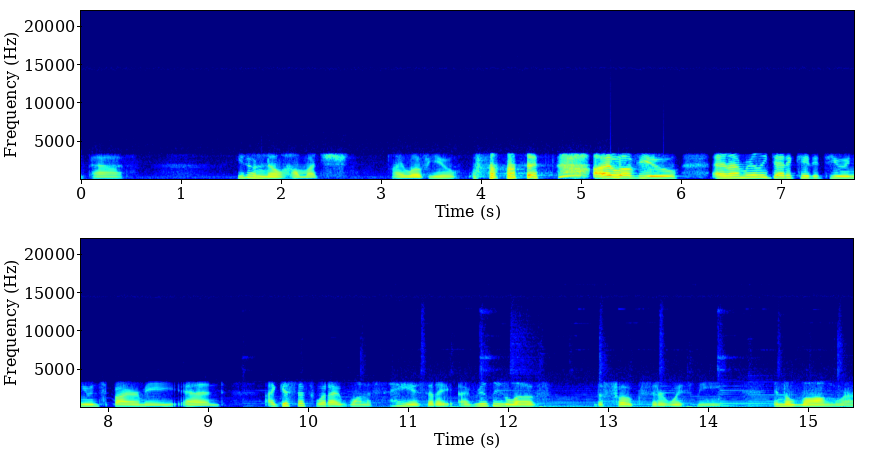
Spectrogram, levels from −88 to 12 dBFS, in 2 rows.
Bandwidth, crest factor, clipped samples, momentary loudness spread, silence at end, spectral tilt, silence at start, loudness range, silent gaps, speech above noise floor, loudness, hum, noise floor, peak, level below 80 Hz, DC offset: 8 kHz; 22 dB; under 0.1%; 16 LU; 0 s; -6 dB/octave; 0.1 s; 9 LU; none; 37 dB; -31 LUFS; none; -68 dBFS; -10 dBFS; -62 dBFS; under 0.1%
